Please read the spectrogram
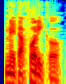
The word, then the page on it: metafórico: Spanish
